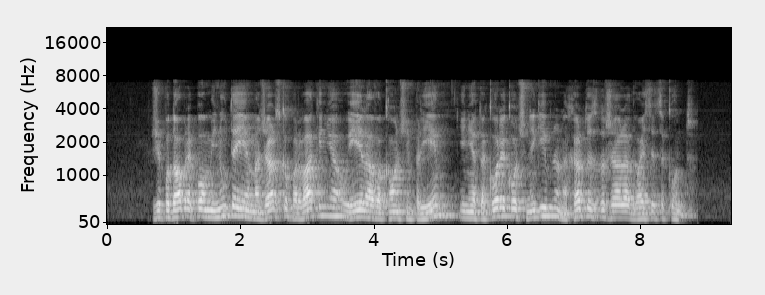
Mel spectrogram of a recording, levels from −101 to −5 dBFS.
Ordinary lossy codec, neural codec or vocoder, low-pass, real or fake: none; none; 7.2 kHz; real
